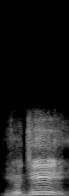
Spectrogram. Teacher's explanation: یا ساکن ما قبل کسرہ ہے، 1 سیکنڈ کی مد کریں گے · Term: حروف مدہ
